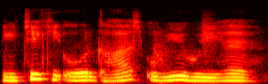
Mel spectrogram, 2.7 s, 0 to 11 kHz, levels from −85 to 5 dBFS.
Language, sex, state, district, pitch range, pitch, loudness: Hindi, male, Jharkhand, Ranchi, 135-160 Hz, 145 Hz, -16 LUFS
